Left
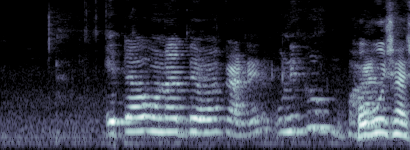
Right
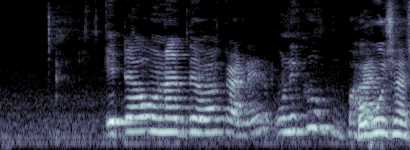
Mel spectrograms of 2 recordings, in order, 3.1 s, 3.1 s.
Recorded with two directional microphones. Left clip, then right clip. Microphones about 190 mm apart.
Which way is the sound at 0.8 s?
25° right (ahead or behind).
